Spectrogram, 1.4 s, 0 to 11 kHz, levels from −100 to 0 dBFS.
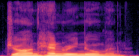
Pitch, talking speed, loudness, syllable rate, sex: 125 Hz, 130 wpm, -15 LUFS, 4.2 syllables/s, male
